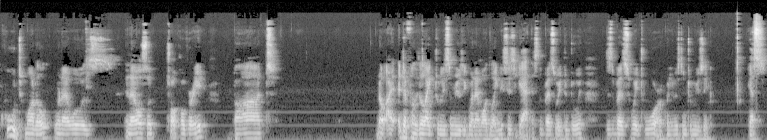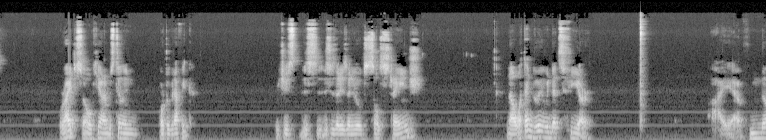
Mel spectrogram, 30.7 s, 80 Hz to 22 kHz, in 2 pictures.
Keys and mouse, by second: 3.6-5.4 middle drag, 9.1-11.9 drag, 9.6 shift+a, 13.4 s, 16.7 x, 18.1 s, 21.6 s, 22.6 s, 28.6 g.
